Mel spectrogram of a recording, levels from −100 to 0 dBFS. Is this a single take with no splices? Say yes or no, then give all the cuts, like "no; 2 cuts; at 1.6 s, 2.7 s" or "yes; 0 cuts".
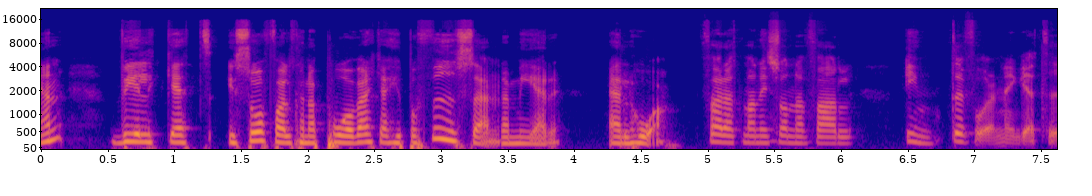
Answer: no; 4 cuts; at 1.3 s, 1.9 s, 3.5 s, 4.8 s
